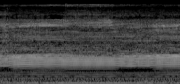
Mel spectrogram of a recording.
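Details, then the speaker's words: Steady high electric buzz of a microneedling pen running continuously during a PRP vampire facial, on a sensitive, thin-skinned area; needle depth is adjusted for each area. "definitely a public sitting so thin and we're changing the depth of the needle and every area"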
